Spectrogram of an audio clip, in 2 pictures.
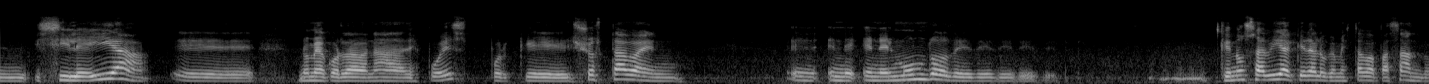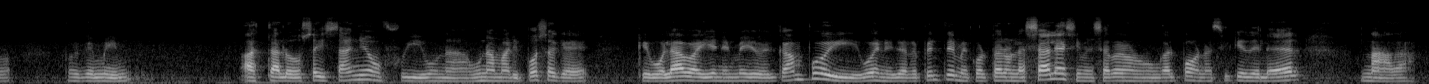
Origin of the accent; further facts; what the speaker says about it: La Pampa, Argentina; now in Buenos Aires, Argentina; Nací en Buenos Aires y de bebé, creo que tenía 9 meses, no me acuerdo bien, un año, me fui a vivir a La Pampa. Viví ahí con mis padres, en el medio del campo. Me crié feliz hasta los 6 años.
